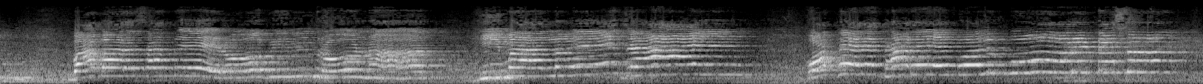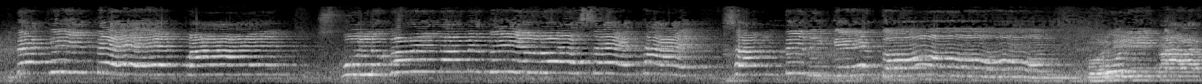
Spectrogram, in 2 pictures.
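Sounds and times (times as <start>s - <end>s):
woman singing unaccompanied: 0.7s - 24.0s.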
